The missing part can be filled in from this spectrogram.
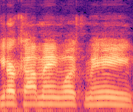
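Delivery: robotic, clipped, mechanical voice.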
